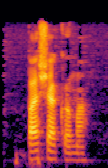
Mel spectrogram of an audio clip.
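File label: "пася-кӧма", Komi, male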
